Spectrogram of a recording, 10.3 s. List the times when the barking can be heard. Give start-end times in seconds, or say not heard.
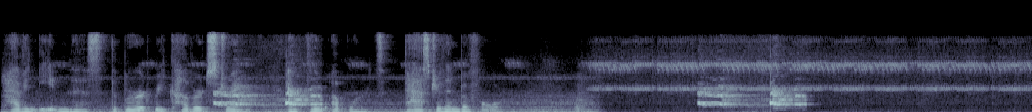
2.1-3.2, 7.0-8.1.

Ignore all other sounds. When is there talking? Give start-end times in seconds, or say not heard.
0.0-5.0.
